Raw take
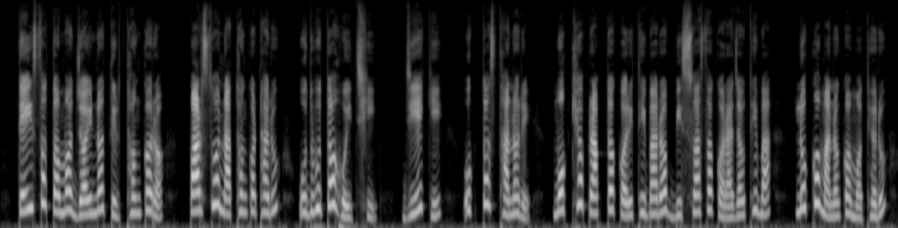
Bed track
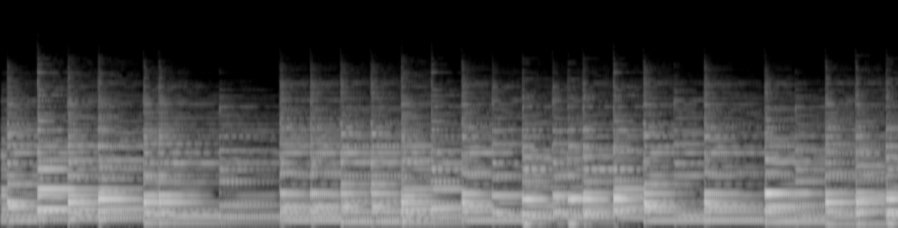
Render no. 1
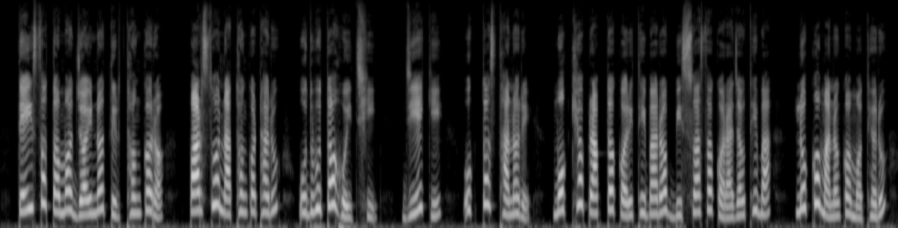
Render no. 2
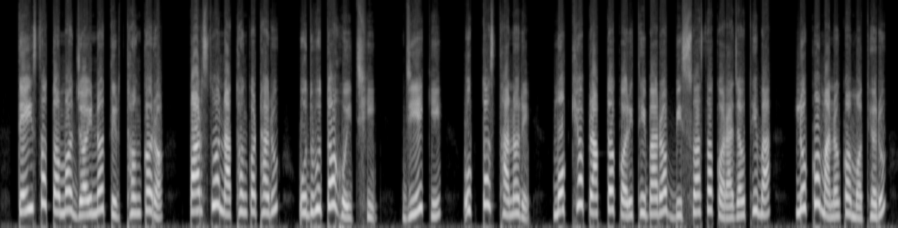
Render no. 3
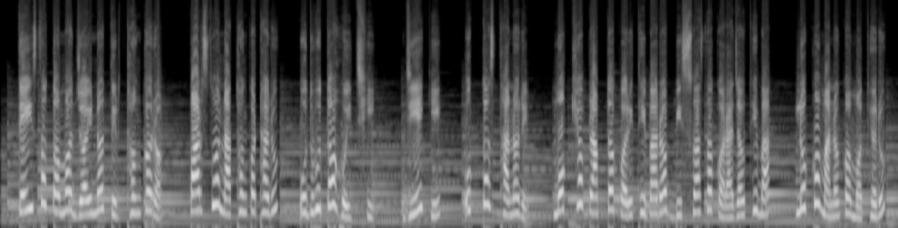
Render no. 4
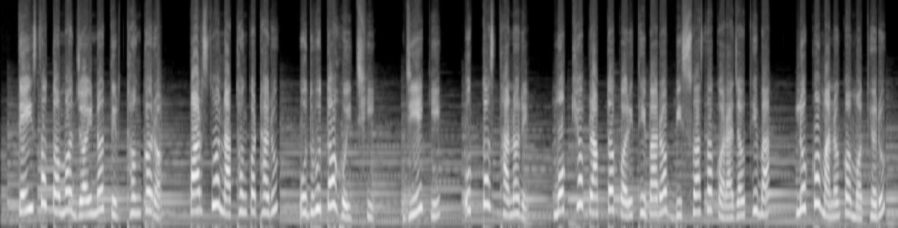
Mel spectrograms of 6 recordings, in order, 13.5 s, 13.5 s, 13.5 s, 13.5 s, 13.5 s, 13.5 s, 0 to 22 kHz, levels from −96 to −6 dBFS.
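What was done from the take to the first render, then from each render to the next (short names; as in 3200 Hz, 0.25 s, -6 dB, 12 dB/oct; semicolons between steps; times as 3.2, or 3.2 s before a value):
10.28–11.5 HPF 100 Hz
sample leveller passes 2; three-band squash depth 40%
add bed track -11 dB
gain +8 dB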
